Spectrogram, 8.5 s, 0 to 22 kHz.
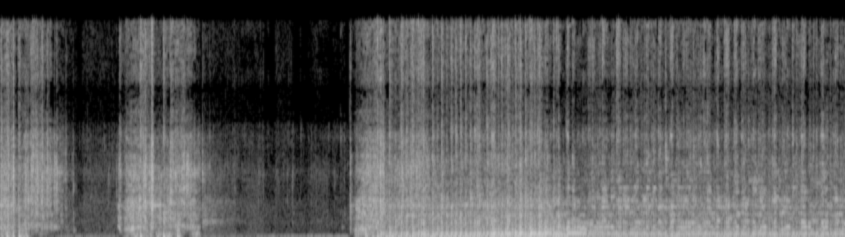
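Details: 1976 Johnson Seahorse 9.9 two-stroke outboard, first run in over 30 years after repairs, on a flush attachment. A couple of pulls, then it fires and holds a steady buzzing run without hunting, carburetor unadjusted; runs properly, though no water comes from the exhaust yet.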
